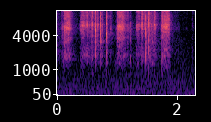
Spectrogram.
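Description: Clockwork wind-up motor of a Zoids Warshark toy being wound by hand: short runs of quick ratcheting clicks, about four twists half a second apart.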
